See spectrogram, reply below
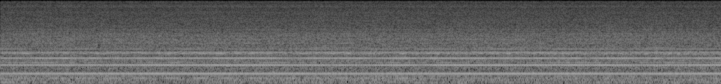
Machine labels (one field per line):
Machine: fan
